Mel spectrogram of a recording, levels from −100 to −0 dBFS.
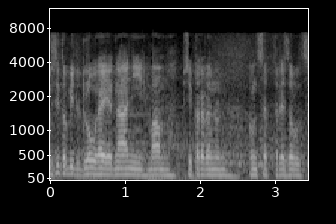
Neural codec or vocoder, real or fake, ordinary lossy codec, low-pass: none; real; AAC, 32 kbps; 7.2 kHz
